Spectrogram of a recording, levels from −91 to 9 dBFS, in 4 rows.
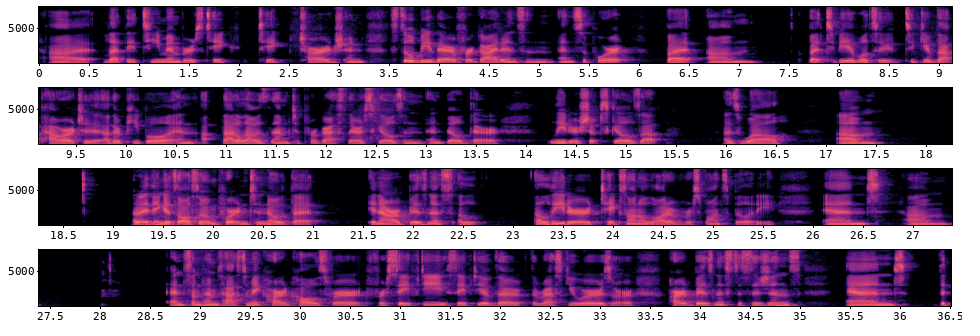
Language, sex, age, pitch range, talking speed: English, female, 30-49, 150-165 Hz, 155 wpm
